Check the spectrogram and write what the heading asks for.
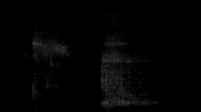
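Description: Two short breathy sounds from a person, like sharp exhalations, about half a second apart.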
